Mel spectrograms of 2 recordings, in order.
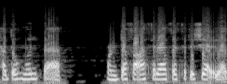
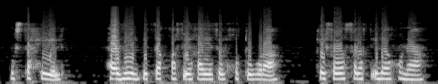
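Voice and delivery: ordinary delivery

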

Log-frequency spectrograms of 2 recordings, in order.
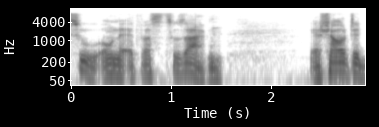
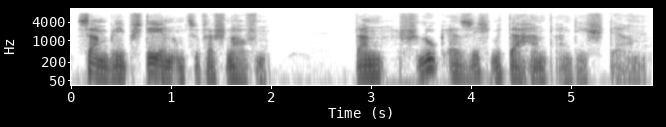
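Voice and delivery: plain reading voice

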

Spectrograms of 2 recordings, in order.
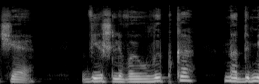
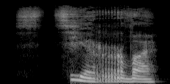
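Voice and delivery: hissing feral vampire. Acted. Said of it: "прошипел вампир".

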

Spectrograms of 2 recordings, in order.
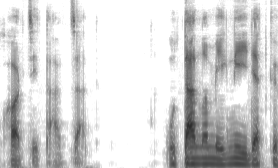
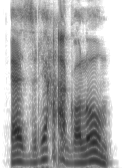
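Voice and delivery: slow, higher cry of injured pride; offended cry; 5 semitones higher, 4 dB louder, slower than usual. A narrator's reading. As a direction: protest slowly, deeply offended. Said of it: "kiáltotta sértődötten Ahmed". (sértődött, elnyújtott kiáltás)

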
